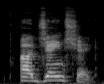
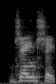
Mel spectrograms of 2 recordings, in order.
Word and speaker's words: Jainschigg: Jane Shig. Jane Shig is how you say his last name.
